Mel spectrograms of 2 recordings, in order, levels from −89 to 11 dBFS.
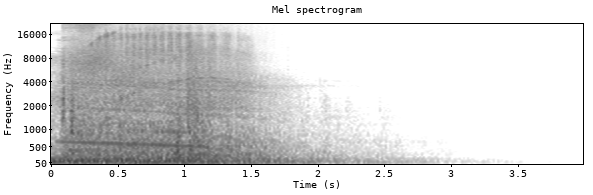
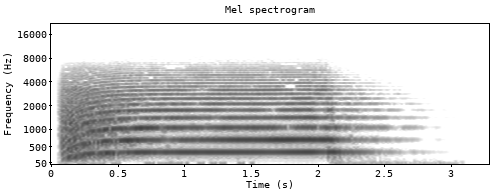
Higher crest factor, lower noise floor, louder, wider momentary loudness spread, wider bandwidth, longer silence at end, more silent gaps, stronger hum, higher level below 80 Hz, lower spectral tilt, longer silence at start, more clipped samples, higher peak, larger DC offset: first, 18 dB vs 12 dB; first, under -90 dBFS vs -68 dBFS; second, -23 LUFS vs -17 LUFS; first, 16 LU vs 5 LU; first, over 20 kHz vs 6.8 kHz; first, 1.85 s vs 0.85 s; neither; neither; first, -36 dBFS vs -68 dBFS; about the same, -4.5 dB/octave vs -5 dB/octave; about the same, 0 s vs 0.05 s; neither; about the same, -8 dBFS vs -6 dBFS; neither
